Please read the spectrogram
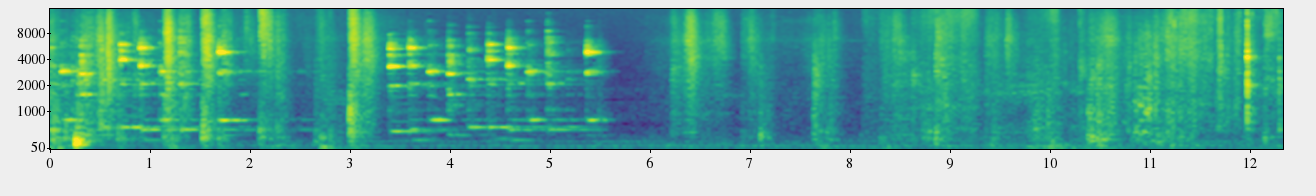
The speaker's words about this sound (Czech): Ještě jednou se omlouvám, to byl nějaký posluchač, který si vůbec neuvědomí, že když se vysílá naživo, takže nemůže volat. A vzhledem k tomu, že nabíjím telefon, jsem nevypnul zvonění, je to moje chyba.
